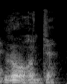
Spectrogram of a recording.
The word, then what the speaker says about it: Lourdes: L-O-U-R-D-E. – D-E-S, right. – D-E-S. – Oh, yes, yeah. Lourdes. But you were right with the D-E because you heard the sound of the D. Yes, mm-hmm. Lourdes. So how would you spell Lourdes? – L-O-U-R. – L-O-U-R-D.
